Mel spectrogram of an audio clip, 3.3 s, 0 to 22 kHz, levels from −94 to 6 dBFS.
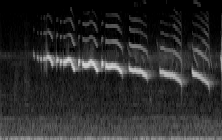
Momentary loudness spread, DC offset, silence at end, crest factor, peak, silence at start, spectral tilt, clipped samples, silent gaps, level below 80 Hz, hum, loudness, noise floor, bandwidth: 12 LU; under 0.1%; 0 s; 12 dB; -8 dBFS; 0.15 s; 3 dB/octave; under 0.1%; none; -50 dBFS; none; -17 LUFS; -44 dBFS; 13.5 kHz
